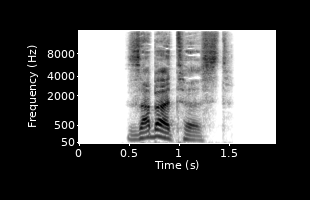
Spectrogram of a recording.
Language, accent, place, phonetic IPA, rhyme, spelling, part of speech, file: German, Germany, Berlin, [ˈzabɐtəst], -abɐtəst, sabbertest, verb, De-sabbertest.ogg
- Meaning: inflection of sabbern: 1. second-person singular preterite 2. second-person singular subjunctive II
